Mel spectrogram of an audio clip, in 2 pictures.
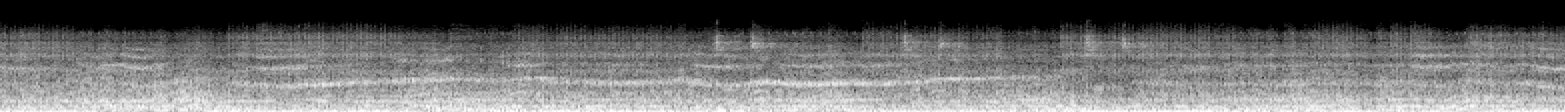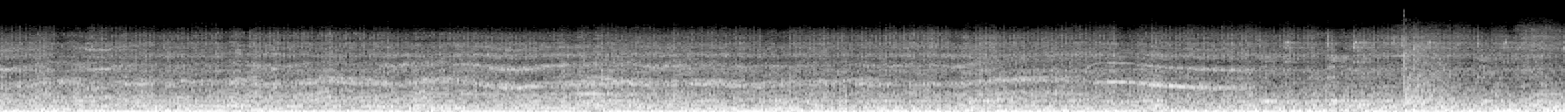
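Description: Car engines revving with tyres squealing in wavering, drawn-out screeches over a steady low engine rumble as the cars are driven hard around the arena floor.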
